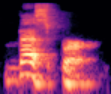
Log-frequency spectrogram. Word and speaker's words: VSEPR: to do this what we're talking about is pronounced Vesper it's spelled f-s-e-p-r I'm going to tell you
